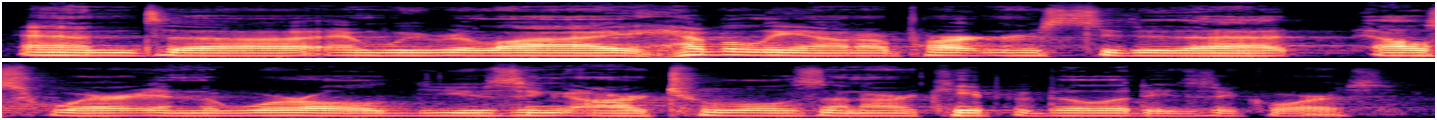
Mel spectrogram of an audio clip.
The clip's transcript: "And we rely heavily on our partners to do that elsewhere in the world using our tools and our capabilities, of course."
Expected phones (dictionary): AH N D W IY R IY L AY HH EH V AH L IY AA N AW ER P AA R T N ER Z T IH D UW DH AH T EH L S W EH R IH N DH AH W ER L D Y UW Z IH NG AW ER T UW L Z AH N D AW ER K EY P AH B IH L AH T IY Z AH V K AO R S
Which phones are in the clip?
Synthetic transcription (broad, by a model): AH N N W IY R IY L AY HH EH V L IY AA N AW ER P AA R T N ER Z T IH D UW DH AH T EH L S W EH R IH N DH AH W ER L D Y UW Z IH NG AW ER T UW L Z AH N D AW ER K EY P AH B IH L AH T IY Z AH V K AO R S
